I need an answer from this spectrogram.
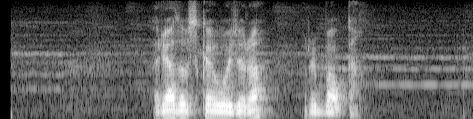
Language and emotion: Russian, neutral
